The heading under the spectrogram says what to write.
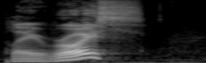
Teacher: we lose the epsilon, and we get a long diphthong, oi, right, with that circumflex.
